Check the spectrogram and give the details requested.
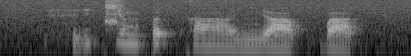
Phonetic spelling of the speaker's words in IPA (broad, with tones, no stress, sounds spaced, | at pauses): h ḭ˧˥ t͡ɕ ə˧ n ʔ ə˦˥ t̚ k a̤ː˨˩ ɲ aː˨˩ p̚ ɓ a˨˩ k̚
